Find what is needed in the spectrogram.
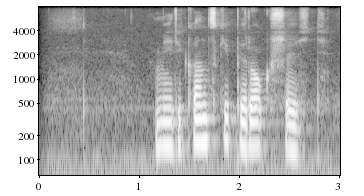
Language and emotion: Russian, neutral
